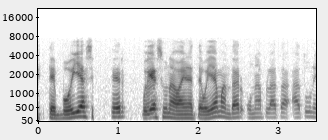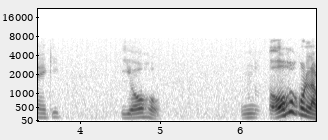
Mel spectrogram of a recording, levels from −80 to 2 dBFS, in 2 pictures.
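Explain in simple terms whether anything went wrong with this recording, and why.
Nothing went wrong here; the call's microphone processing trims away the deepest bass and leaves nothing above 8 kHz, which is normal for a call, there's ordinary room noise in the background, and the speech gets quieter or louder at around two seconds and again near six seconds just because the talker moved relative to the microphone.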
